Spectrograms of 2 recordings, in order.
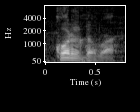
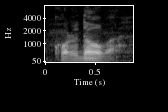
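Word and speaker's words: Córdoba: Argentina you told me you put the emphasis on the first syllable Cordova Cordova not Cordova exactly very good I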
